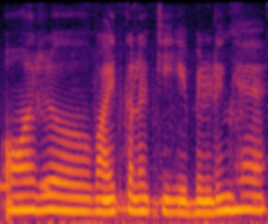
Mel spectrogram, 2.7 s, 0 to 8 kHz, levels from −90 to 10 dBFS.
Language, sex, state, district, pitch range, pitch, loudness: Hindi, female, Himachal Pradesh, Shimla, 165-190 Hz, 180 Hz, -13 LUFS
